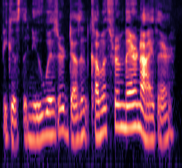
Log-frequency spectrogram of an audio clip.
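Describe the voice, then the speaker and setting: A woman voicing a glum, loyal male monster with several heads, speaking in slow, mournful, ungrammatical phrases. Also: sits low, fairly bright tone, slightly rough, heavily acted. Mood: patient, weary. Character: three-headed male monster, glum, plodding, uneducated, loyal.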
